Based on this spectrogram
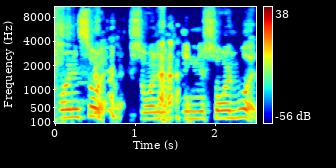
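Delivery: put-on heavy New York accent. Retelling what a man said about tricky English words: thick New York accent. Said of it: "He uh he's a thick like thick New York accent".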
